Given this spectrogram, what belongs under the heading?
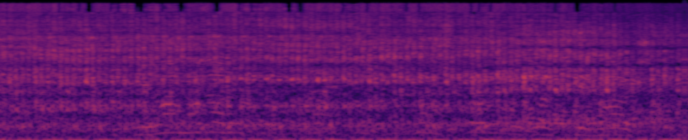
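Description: A BOMET cultivator engine runs steadily while tilling garden soil into a bed, a continuous mid-pitched drone heard from nearby, with voices talking over it.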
